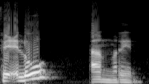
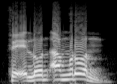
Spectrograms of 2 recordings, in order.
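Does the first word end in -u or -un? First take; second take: -u; -un. First: The words end in -u and -in. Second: The words end in -un and -un. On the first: The speaker calls it right. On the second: The speaker calls it wrong. "Jangan bilang fi'lun amrun"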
